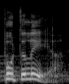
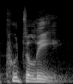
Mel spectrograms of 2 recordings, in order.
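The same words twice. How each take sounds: First: The name is said with an exaggerated Italian flavor. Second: The name is said in a plain English way.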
